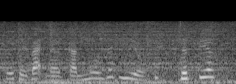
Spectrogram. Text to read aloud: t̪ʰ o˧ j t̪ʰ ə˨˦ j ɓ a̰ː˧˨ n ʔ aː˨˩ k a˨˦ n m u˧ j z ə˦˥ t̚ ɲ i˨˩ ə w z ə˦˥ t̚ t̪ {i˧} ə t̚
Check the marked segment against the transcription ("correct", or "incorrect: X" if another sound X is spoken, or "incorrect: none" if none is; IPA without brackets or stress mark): incorrect: i˦˥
